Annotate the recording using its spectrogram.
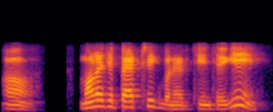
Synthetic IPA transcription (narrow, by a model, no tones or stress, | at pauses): ʌ̃ | mʌlajt͡sĩpaʈrik̚bʱʌneɾʌt͡sint͡sʰʌki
